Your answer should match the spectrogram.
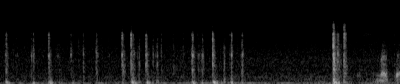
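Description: Typing on a computer keyboard: a string of irregular key clicks, with two sharper clicks close together about three seconds in.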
